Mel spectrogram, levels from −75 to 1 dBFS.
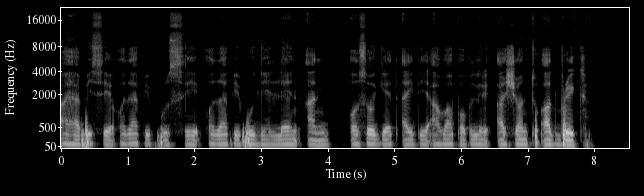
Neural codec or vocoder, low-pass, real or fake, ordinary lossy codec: none; none; real; none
